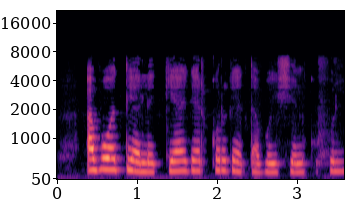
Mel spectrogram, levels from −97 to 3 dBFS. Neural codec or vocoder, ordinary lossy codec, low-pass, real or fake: none; none; 7.2 kHz; real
